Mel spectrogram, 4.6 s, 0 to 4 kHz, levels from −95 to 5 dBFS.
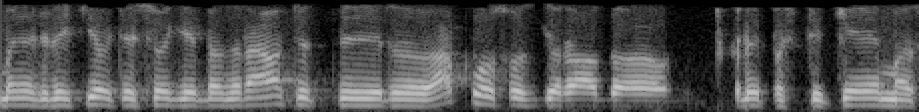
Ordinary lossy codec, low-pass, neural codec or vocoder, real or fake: MP3, 32 kbps; 3.6 kHz; none; real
